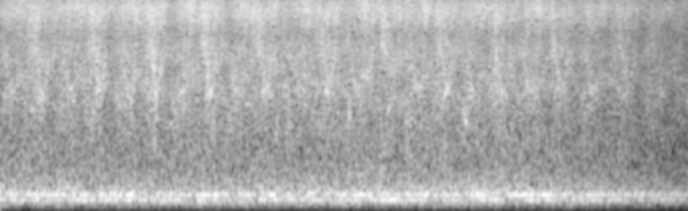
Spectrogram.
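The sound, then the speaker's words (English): Hands rubbing together make a steady, airy whooshing hiss that imitates the wind of a storm, continuous for several seconds with no pauses and easing off slightly at the end. No one speaks. “First, we'll make the sound of the wind by rubbing our hands together.”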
